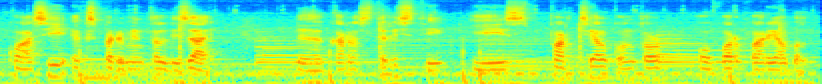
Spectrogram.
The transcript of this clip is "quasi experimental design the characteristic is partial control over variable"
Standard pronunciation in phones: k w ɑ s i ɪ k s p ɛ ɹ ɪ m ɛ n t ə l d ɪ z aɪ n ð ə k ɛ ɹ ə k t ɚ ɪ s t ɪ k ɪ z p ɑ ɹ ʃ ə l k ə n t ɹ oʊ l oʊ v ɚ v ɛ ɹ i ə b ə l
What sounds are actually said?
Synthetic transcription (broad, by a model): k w ɑ s i ɪ k s p ɛ ɹ ɪ m ɛ n t ə l d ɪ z aɪ n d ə k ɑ ɹ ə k t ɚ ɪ s t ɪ k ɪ s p ɑ ɹ s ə l k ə n t oʊ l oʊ p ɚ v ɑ ɹ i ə b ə l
